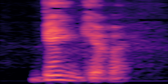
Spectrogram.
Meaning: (noun) a forest ranger who sought out swarms of bees in the forest, tended to them, and gathered their honey and wax; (interjection) bugger!
- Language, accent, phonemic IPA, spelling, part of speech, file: French, Canada, /biɡʁ/, bigre, noun / interjection, LL-Q150 (fra)-bigre.wav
